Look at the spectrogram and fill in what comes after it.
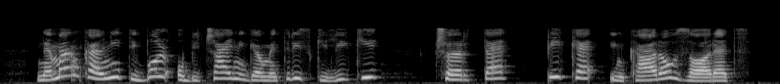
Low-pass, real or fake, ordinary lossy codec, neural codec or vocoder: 5.4 kHz; real; none; none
